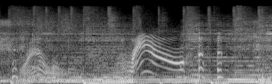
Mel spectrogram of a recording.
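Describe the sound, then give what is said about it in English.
A cat meows loudly, two drawn-out cries with the second longer and higher, followed by a short chirp, over a steady low background hum. “Kitty's got claws.”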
